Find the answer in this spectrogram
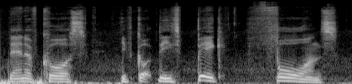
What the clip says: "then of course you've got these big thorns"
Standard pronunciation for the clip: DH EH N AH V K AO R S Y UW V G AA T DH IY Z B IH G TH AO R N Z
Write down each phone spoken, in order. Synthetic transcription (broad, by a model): DH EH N AH V K AO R S Y UW V G AA T DH IY Z B IH G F AO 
